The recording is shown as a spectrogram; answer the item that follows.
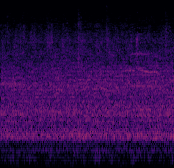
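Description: Steady noise of a large stadium crowd, many voices blending into one even sound.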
